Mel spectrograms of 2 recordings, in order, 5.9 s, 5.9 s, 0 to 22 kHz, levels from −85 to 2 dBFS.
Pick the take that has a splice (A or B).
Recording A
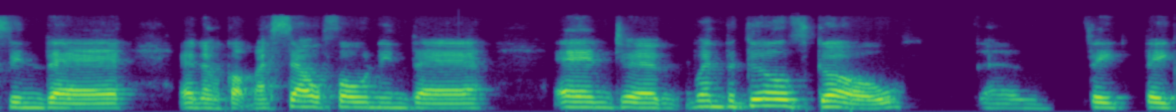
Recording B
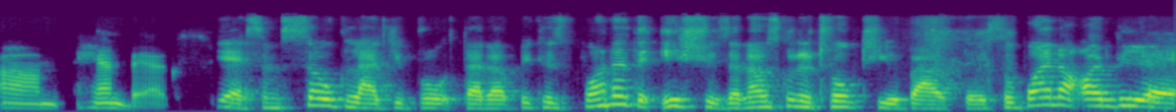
A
